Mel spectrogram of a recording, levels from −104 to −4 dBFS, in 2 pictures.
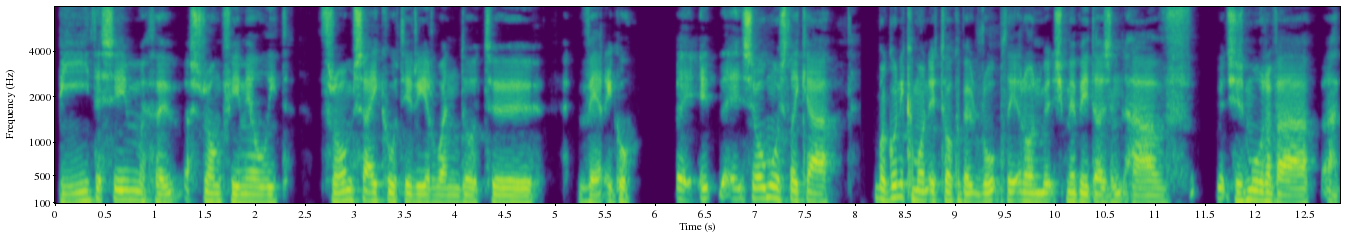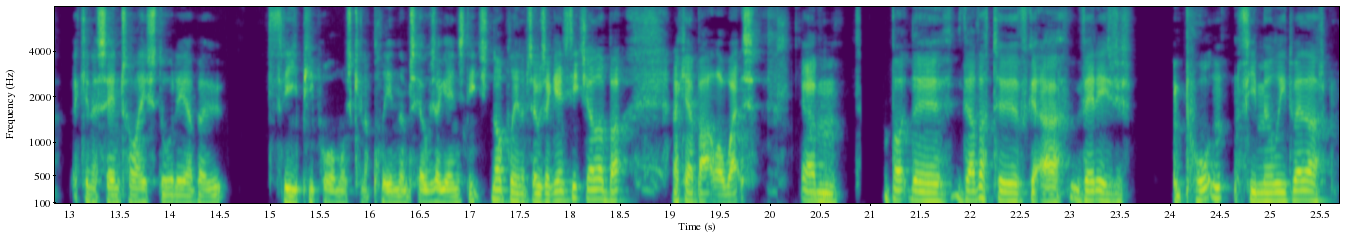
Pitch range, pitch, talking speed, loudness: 115-145 Hz, 130 Hz, 200 wpm, -19 LUFS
